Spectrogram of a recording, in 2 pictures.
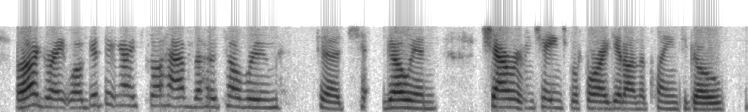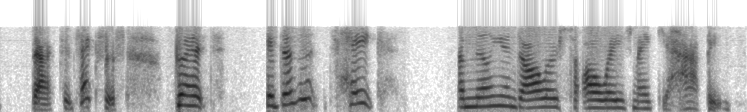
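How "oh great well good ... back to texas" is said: plain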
